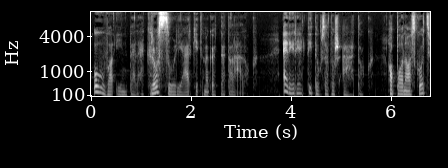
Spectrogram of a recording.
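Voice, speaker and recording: A person reciting a poem dramatically, in a husky, gravelly, breathy voice, with menacing, deliberate delivery and hushed phrases. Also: mid-range voice, no echo.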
